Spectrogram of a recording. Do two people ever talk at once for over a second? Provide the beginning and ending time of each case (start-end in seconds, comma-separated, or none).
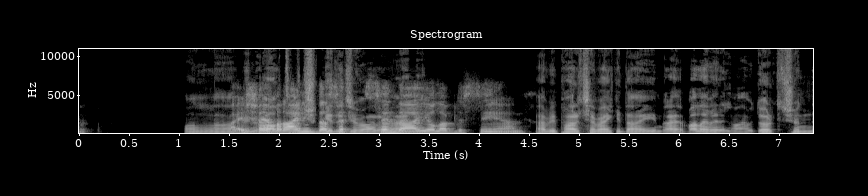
1.5-3.5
